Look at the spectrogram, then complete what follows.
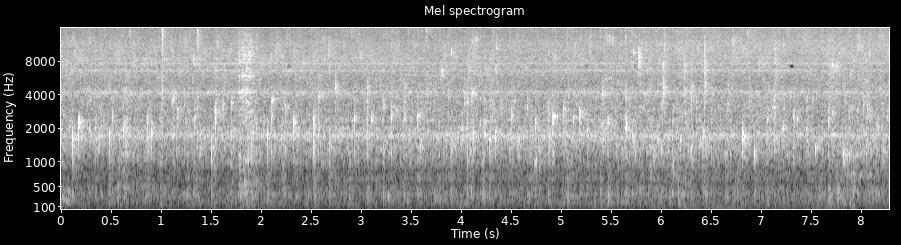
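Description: Batter-coated potato pakoras deep-frying in vegetable oil in a wok over a medium gas flame: a steady sizzle with constant fine crackling.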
